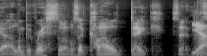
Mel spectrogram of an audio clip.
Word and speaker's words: Dake: And I think because the Olympic wrestler was it Kyle Dake?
